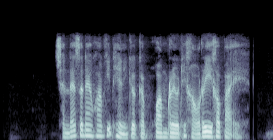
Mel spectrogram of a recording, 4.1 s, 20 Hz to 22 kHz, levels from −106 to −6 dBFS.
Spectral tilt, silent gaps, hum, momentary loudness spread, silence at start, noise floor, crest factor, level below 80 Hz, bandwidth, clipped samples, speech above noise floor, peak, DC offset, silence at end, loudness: -5.5 dB/octave; none; none; 9 LU; 0.85 s; -85 dBFS; 20 dB; -56 dBFS; 8.2 kHz; under 0.1%; 62 dB; -4 dBFS; under 0.1%; 0.45 s; -23 LUFS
